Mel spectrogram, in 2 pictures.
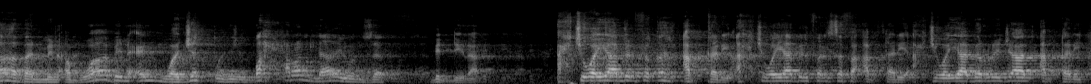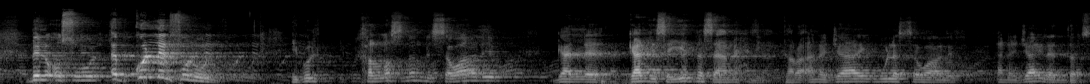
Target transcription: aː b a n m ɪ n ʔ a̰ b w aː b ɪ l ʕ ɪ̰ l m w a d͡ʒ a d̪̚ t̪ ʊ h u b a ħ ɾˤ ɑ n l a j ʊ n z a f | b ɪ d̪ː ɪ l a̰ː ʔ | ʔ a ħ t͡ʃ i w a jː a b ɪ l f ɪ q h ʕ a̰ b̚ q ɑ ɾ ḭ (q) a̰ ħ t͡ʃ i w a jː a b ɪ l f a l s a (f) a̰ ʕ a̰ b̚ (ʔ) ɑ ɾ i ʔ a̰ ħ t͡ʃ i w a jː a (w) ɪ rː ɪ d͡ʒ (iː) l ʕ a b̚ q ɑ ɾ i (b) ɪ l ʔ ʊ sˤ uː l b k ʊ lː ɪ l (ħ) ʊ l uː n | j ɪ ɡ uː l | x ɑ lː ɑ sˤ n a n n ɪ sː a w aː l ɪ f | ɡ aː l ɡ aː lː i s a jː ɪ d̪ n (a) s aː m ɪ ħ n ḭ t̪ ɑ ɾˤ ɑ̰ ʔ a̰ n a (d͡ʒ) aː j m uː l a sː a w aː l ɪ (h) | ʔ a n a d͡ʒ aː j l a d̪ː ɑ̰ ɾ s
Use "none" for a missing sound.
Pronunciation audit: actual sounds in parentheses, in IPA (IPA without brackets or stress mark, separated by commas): ʔ, f, q, b, aː, b, f, a, d͡ʒ, f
